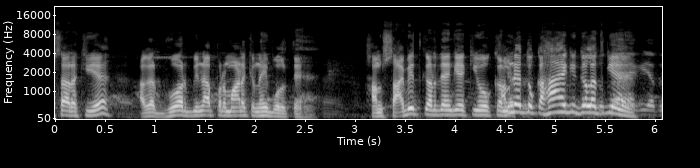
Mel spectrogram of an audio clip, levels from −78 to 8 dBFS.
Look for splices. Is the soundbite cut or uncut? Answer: cut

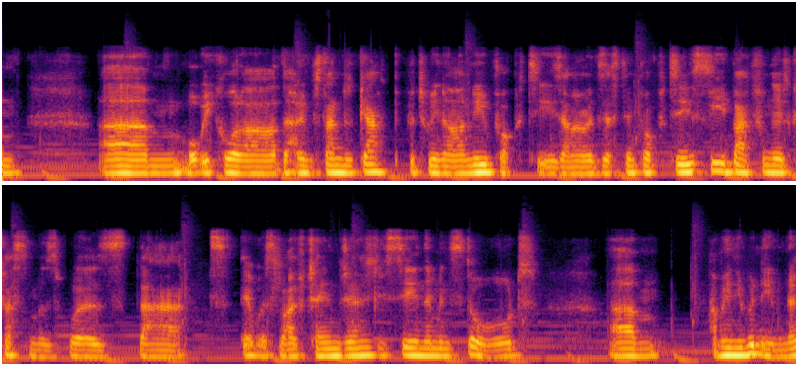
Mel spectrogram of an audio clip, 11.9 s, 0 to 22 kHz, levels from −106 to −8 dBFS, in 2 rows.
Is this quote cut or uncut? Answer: cut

